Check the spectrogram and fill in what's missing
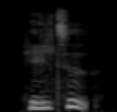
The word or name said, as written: heltids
